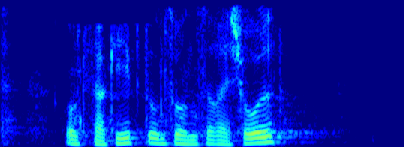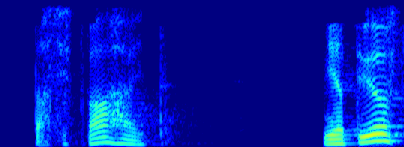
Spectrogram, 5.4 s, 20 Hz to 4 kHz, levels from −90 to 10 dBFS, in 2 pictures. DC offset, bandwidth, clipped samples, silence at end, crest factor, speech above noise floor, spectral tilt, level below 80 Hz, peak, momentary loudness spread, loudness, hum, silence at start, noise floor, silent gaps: under 0.1%; 4 kHz; under 0.1%; 0 s; 20 dB; over 48 dB; -6 dB/octave; -80 dBFS; -24 dBFS; 16 LU; -44 LUFS; none; 0.45 s; under -90 dBFS; none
